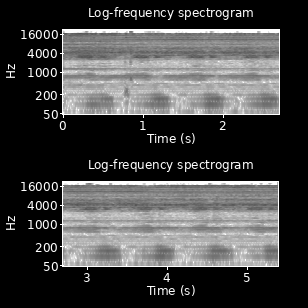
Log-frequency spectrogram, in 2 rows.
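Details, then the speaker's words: Refrigerator compressor running unloaded that draws 0.58 A where 0.4–0.5 A is the maximum. Steady low hum with a heavy, labored pulsing throb, a weak compressor, though a clogged filter is still to be checked. "Ini udah 0,58 ya hampir 6 ini kosongan. Dan iramanya seperti ini."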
